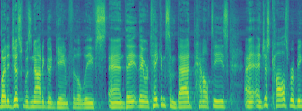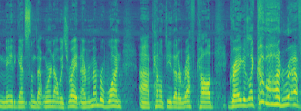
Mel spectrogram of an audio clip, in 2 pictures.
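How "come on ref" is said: play-acted, high-pitched hollering yell. Retelling Greg's reaction to a ref's call in a Leafs game: imitating Greg yelling at TV. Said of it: "he's yelling at the TV".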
